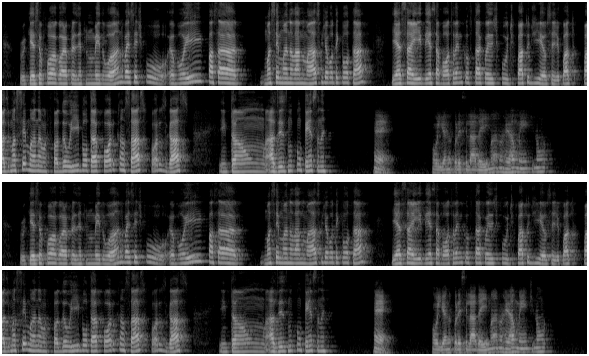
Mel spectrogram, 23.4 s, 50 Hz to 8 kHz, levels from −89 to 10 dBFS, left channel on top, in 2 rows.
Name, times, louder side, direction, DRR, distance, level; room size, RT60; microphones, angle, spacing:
voice 1, 0.4-4.7 5.2-7.3 7.8-11.4 11.6-15.3 16.0-18.2, left 3 dB, 40° left, 10 dB, 1.1 m, -30 dB
voice 2, 20.3-22.6, right 3 dB, 70° right, 7 dB, 1.7 m, -35 dB
26.0 x 21.5 x 2.5 m, 0.38 s
head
